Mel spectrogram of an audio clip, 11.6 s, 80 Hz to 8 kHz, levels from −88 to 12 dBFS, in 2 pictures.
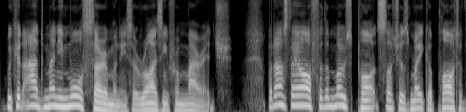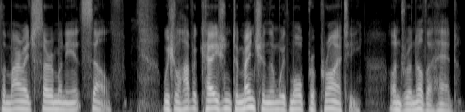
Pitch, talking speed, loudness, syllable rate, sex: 145 Hz, 205 wpm, -16 LUFS, 6.2 syllables/s, male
